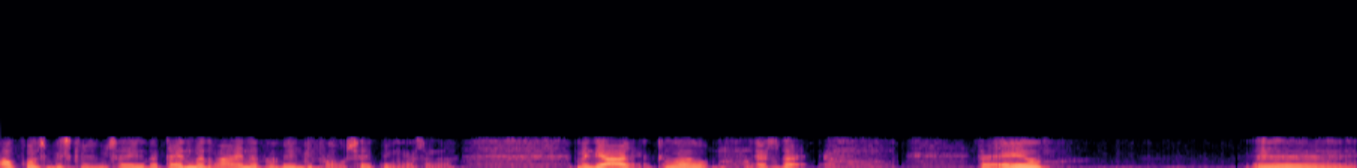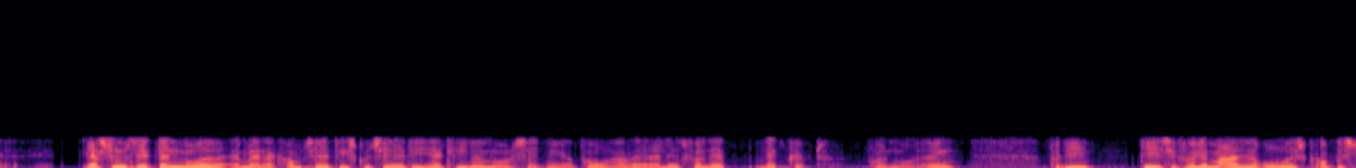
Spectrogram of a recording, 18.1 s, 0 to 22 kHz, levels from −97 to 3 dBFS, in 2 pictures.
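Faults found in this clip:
Muffled, gargly speech throughout; no content above 3.8 kHz; heavy codec damage. Probable component: RealAudio 14.4 (RealAudio 1) encoder, consistent with an 8 kbit/s dial-up speech codec discarding upper band and coarsely modelling the remainder.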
